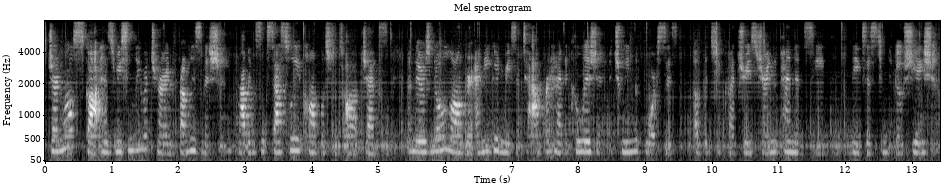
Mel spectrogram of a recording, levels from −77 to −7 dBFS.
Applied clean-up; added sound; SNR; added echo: neural separator model SepFormer DNS4.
